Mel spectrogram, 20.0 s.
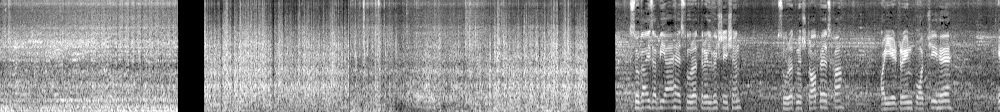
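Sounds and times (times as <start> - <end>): wind rushing on microphone: 0.0 - 11.8
train rumbling: 0.0 - 20.0.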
